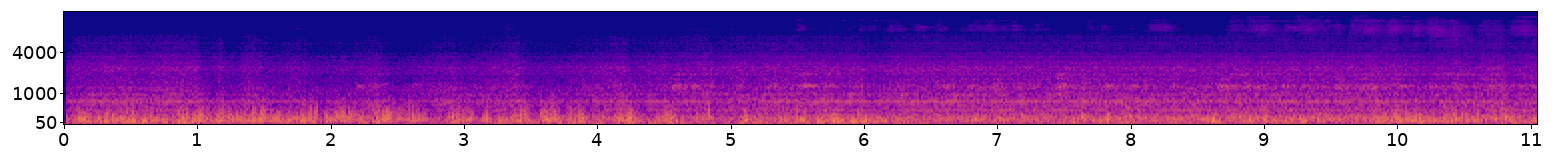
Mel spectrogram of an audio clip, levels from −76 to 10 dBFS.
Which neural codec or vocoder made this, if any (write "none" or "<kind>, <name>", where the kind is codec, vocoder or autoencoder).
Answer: none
